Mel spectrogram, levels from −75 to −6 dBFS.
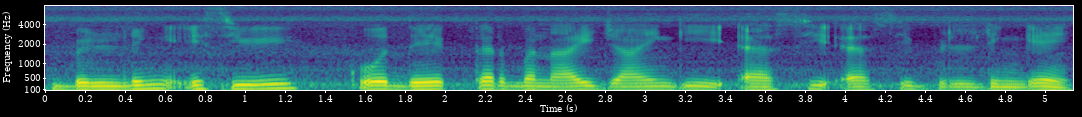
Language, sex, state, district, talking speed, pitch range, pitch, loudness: Hindi, male, Madhya Pradesh, Katni, 115 wpm, 110-130 Hz, 115 Hz, -16 LUFS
